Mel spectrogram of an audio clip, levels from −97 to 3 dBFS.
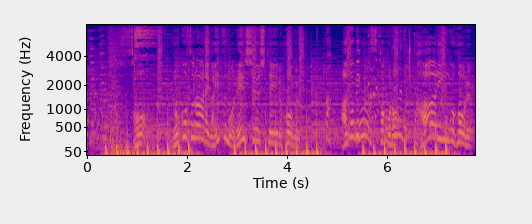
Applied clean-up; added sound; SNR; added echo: none; Knock; 0 dB; none.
